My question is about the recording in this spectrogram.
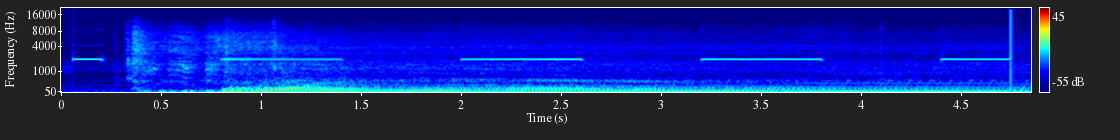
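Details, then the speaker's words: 2012 Scion tC after battery reconnect: short crank, catches at once, settles to steady even idle about 650–700 rpm with door chime beeping; clean, healthy start. "that was a way smoother startup so the car is idling really good it's at about 650 700 I think that's where the idle should be"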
